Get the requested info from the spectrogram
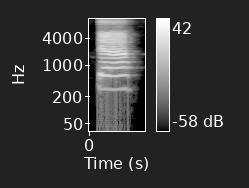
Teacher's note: ലെറ്റേഴ്സും പറയുമ്പോൾ ട പറയുമ്പോൾ നമ്മൾ നല്ലോണം പ്രസ്സ് ചെയ്യും നമ്മുടെ നാവിന്റെ അറ്റം ട എന്ന് പറയുമ്പോൾ ഈ മുകളിലെ പല്ലിന്റെ റൂട്ട് ലൈനിൽ റൂട്ടിൽ അഥവാ ഗം ലൈനിൽ നല്ലോണം പ്രസ്സ് ചെയ്തിട്ടാണ് പറയുക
